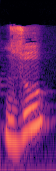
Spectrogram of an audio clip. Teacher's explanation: زاي with the ضمة، زو، rounded lips. لام سكون، straight lips.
